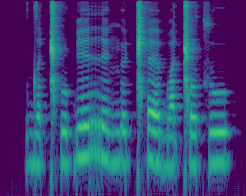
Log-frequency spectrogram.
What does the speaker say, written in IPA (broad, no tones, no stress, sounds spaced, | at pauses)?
d ɐ ǁʰ u ɠ e r e ŋ ø ǁʰ ɛ b a ǁ o t͡s u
